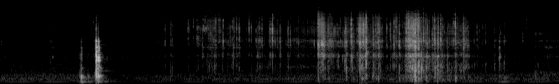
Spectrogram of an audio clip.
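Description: A single sharp knock about a second in, then a foil trading-card pack wrapper crinkling and tearing open for about three seconds.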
